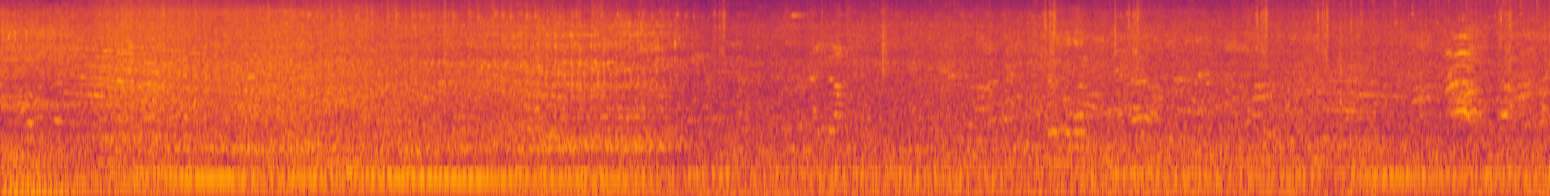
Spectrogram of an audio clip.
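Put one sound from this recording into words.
A heavy military vehicle engine rumbles and clanks close by.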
